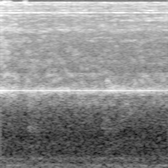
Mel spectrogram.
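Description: Near silence: a pause in the narration with only a faint steady electronic tone and low hum from the recording.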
